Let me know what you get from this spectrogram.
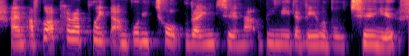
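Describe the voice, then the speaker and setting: In a west of Scotland accent, a woman with a medium-pitched voice talks at a very fast pace. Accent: Scottish (west of Scotland). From Scotland, west coast. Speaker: teacher educator. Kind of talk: online presentation. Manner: animated.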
